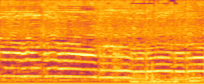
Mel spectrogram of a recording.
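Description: A beluga whale imitates a human voice with a steady, close, loud stream of harmonic, voice-like tones, and the pitch drops partway through.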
